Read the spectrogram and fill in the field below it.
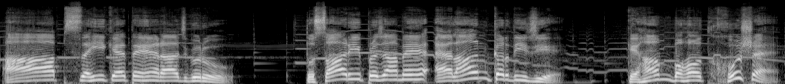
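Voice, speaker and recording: An exuberant, generous king in a cartoon tale. His voice sits high and swoops wildly from note to note. He takes his words slowly and effusively, over soft music. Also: full character voice. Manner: exuberant, effusive, frequent laughter. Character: jubilant, generous king and proud expectant father. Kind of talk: Hindi cartoon story acting.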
